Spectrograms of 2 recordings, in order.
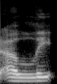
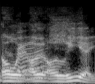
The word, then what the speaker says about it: Aaliyah: of shooting um that's when I hope I pronounce her name right. I'm I'm so bad at this sometimes, but Ali Aaliyah Aliyah, the one who passed in the plane. Aaliyah.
